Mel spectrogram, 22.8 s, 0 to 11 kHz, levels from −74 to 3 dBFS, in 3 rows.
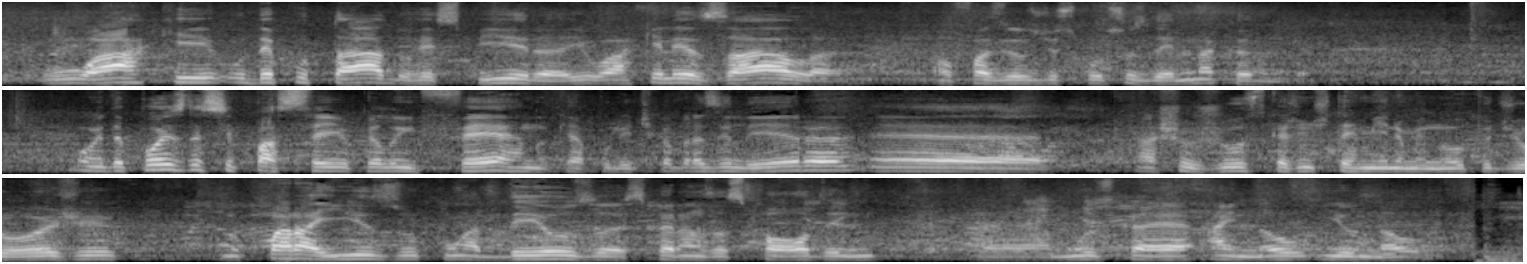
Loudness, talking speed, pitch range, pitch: -18 LUFS, 150 wpm, 130-150 Hz, 140 Hz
